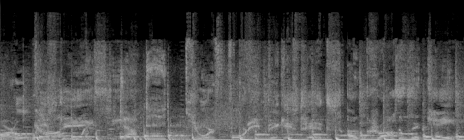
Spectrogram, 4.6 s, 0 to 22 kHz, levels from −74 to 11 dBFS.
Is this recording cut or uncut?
uncut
